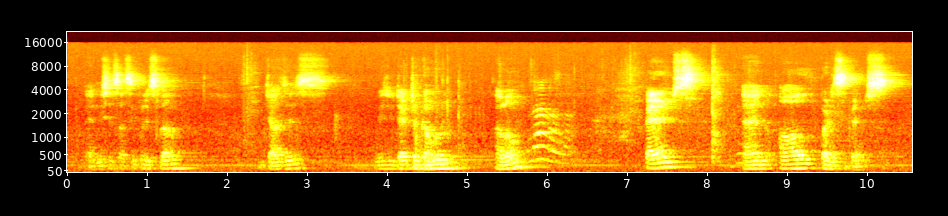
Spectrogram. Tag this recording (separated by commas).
Speech, man speaking, Narration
